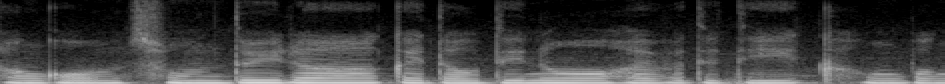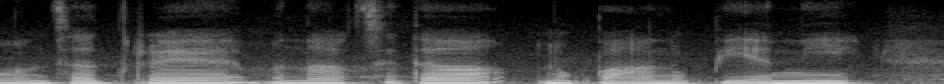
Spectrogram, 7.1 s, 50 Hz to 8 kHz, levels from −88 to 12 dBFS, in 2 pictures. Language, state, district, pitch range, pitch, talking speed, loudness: Manipuri, Manipur, Imphal West, 195-215 Hz, 205 Hz, 95 wpm, -13 LUFS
